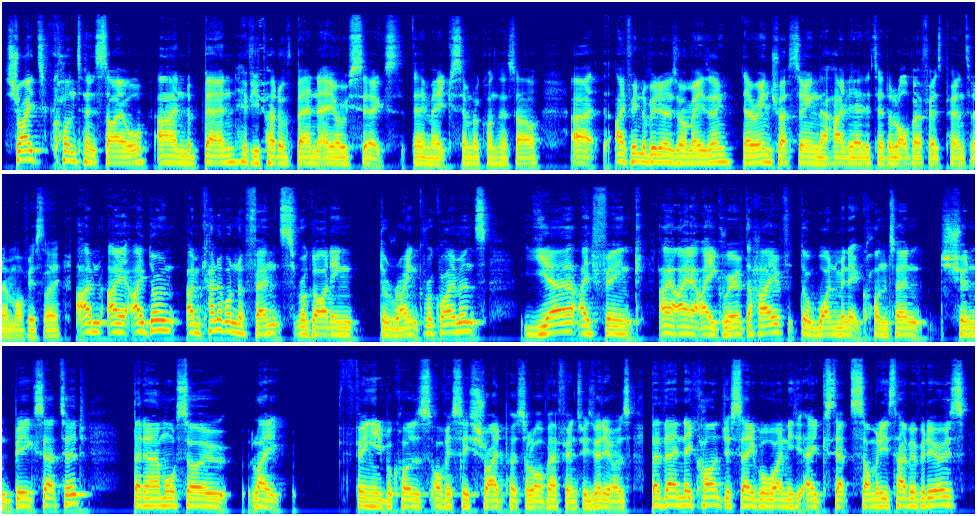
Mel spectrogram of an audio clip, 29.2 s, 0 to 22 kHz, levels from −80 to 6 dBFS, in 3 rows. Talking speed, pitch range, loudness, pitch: 210 wpm, 115-145 Hz, -20 LUFS, 125 Hz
